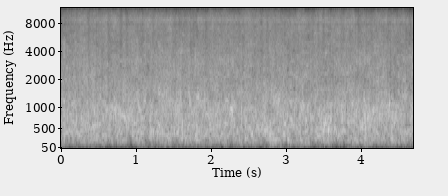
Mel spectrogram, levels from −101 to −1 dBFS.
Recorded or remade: remade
